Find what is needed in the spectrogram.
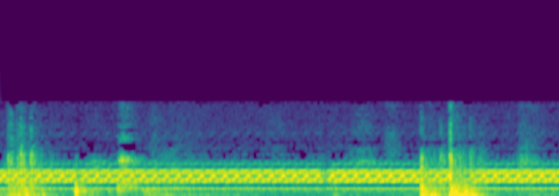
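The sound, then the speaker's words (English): A fire alarm rings loudly and continuously at a steady, shrill pitch, with a few dull thumps breaking through. “The fire alarm, and it's ringing.”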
